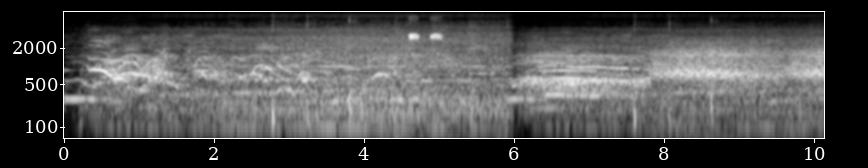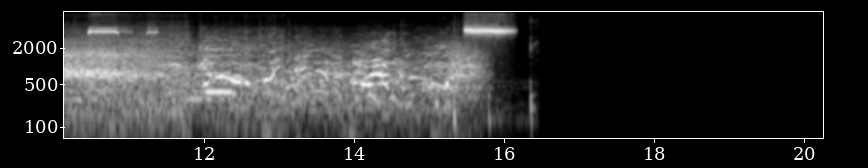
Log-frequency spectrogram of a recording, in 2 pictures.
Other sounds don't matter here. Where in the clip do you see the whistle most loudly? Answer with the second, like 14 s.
11 s.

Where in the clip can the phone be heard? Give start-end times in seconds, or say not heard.
not heard.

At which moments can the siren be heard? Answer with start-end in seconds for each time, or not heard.
not heard.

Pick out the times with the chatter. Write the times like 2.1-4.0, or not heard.
0.1-15.8.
